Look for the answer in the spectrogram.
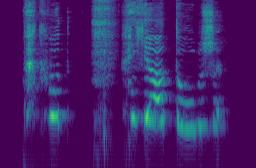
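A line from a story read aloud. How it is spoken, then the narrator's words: Openly sobbing. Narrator (Russian): уже откровенно всхлипнула Ольга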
